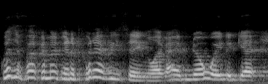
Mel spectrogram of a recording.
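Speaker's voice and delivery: high, rushed, frantic question; retold panic, fast and high; freaking out. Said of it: "So I'm already freaking out".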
